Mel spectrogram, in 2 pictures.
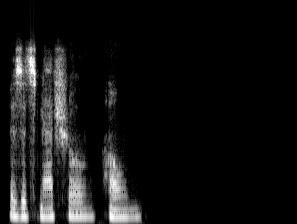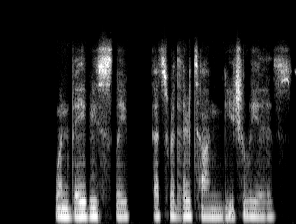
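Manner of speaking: soft, unhurried meditation voice with long pauses; guided meditation. Acted. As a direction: gently guide the group into relaxation, phrase by phrase.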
